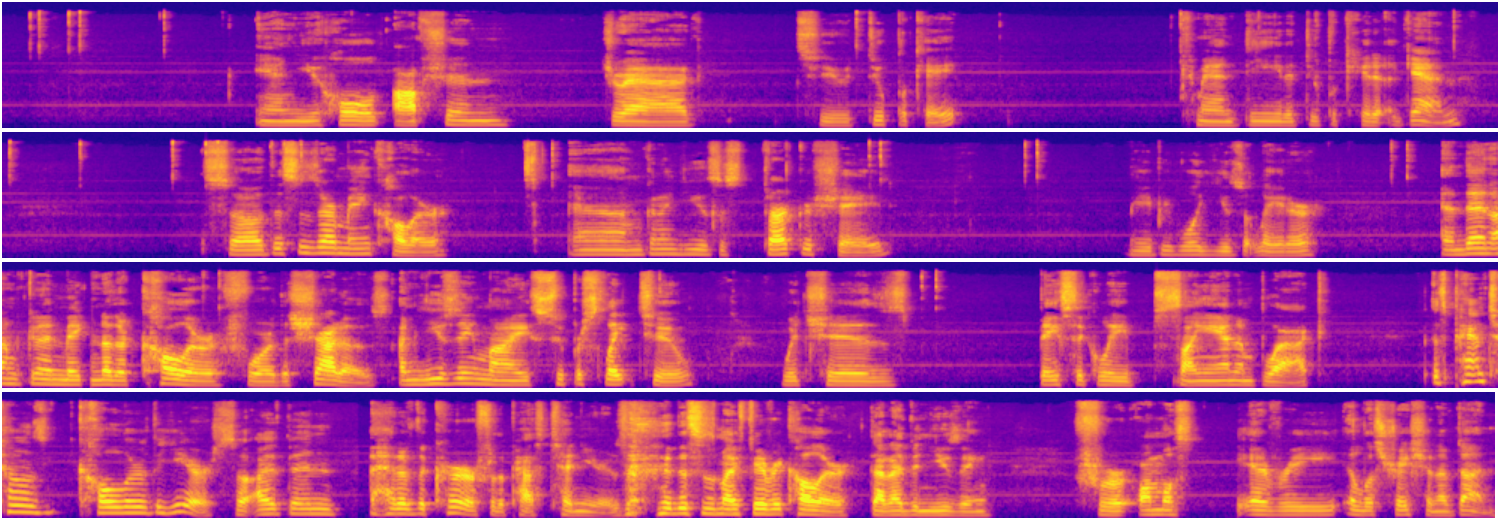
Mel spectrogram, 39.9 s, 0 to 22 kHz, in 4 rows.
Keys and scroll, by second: 7.8 super+d, 8.4 super+d.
